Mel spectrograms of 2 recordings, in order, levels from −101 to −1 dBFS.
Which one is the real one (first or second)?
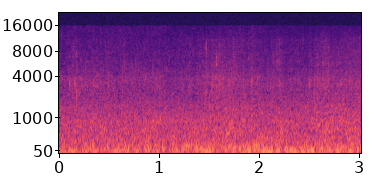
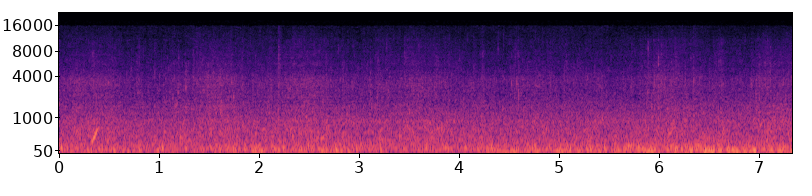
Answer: first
